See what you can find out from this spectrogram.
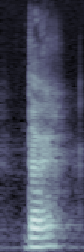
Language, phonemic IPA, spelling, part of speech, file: Dutch, /dər/, d'r, pronoun / adverb, Nl-d'r.ogg
- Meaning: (pronoun) Contracted form of haar; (adverb) contraction of er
